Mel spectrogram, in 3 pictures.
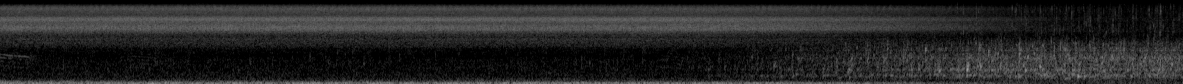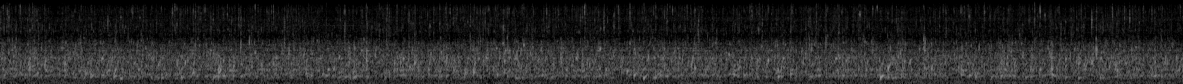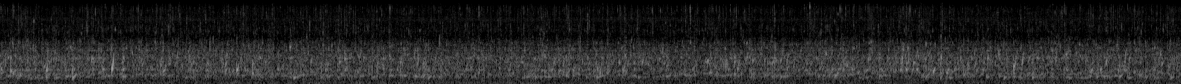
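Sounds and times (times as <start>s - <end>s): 
bright steady hiss in Kyoto: 0.0s - 10.6s
trickling splashing water in Kyoto: 5.5s - 35.4s.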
